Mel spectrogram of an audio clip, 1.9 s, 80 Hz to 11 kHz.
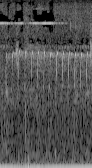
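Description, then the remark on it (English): Birds calling with a quick, evenly spaced series of high chirps, about a dozen in a steady rhythm, fairly faint over a constant low rumbling background, outdoors in northeastern Florida as the sun slowly comes up on a foggy morning, about 60-something degrees. “But I think you might be able to hear those birds.”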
